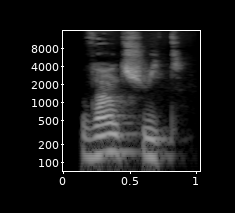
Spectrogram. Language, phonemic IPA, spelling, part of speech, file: French, /vɛ̃.tɥit/, vingt-huit, numeral, LL-Q150 (fra)-vingt-huit.wav
- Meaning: twenty-eight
